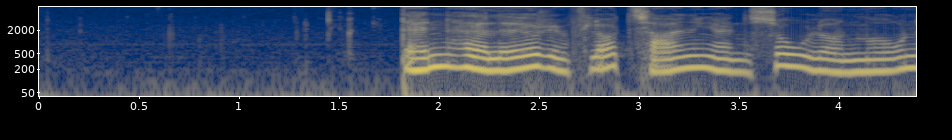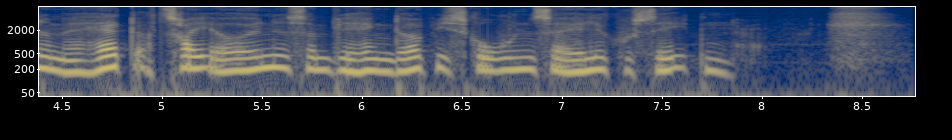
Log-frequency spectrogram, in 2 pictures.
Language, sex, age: Danish, female, 51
